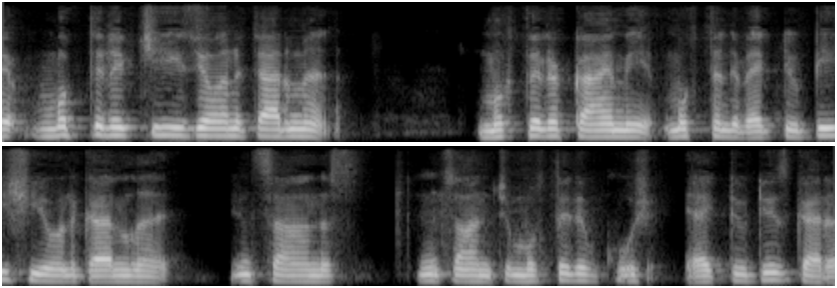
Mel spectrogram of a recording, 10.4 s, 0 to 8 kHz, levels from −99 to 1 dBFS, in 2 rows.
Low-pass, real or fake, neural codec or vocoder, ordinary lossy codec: 7.2 kHz; fake; codec, 16 kHz, 1.1 kbps, Voila-Tokenizer; none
